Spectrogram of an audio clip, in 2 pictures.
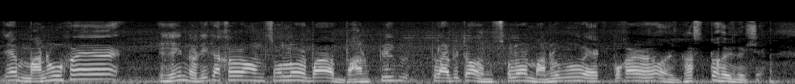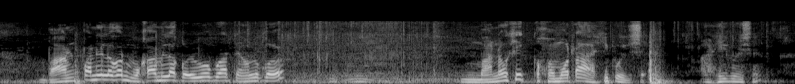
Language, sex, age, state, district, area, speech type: Assamese, male, 45-60, Assam, Charaideo, rural, spontaneous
